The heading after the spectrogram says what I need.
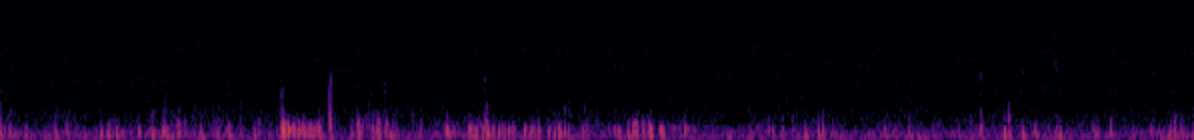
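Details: Stomach growling (borborygmi): low, bubbling rumbles with brief louder gurgling bursts and small pops, from normal gut activity.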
